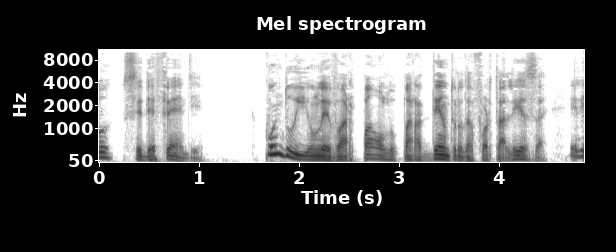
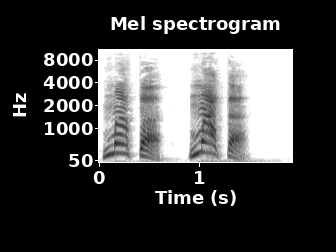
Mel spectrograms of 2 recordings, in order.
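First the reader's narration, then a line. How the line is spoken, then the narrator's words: Violent crowd shouting. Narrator (Portuguese): violência da multidão que vinha atrás, gritando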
